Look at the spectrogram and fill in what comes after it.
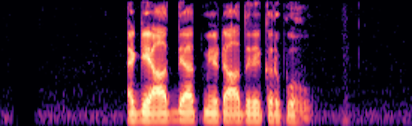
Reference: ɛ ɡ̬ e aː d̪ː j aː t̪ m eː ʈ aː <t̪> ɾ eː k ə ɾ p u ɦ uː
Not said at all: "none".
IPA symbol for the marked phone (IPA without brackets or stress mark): d̪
